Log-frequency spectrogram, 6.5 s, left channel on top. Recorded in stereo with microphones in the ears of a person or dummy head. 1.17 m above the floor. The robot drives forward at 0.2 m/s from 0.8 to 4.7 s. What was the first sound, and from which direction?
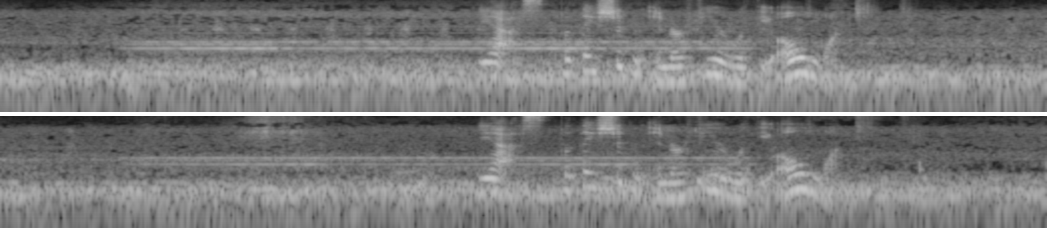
A woman speaking, 5° left (ahead or behind).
